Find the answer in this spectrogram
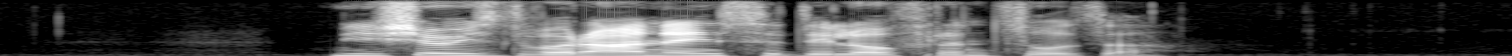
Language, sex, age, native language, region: Slovenian, female, 30-49, Slovenian, Central Slovenia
